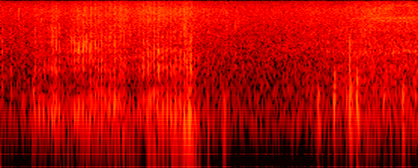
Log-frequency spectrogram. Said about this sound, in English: What's against your skin? What's against your skin? Is there a zip that needs be undone?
